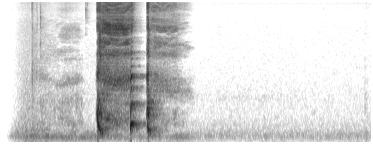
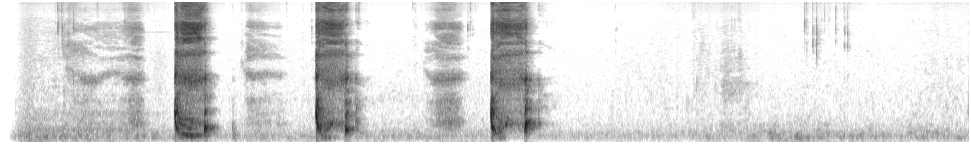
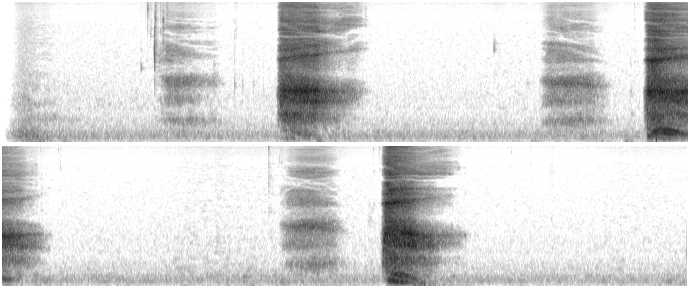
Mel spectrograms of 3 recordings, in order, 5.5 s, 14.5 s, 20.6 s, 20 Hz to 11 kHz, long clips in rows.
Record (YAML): cough_length: 5.5 s
cough_amplitude: 32768
cough_signal_mean_std_ratio: 0.3
three_cough_length: 14.5 s
three_cough_amplitude: 32768
three_cough_signal_mean_std_ratio: 0.26
exhalation_length: 20.6 s
exhalation_amplitude: 32768
exhalation_signal_mean_std_ratio: 0.28
survey_phase: beta (2021-08-13 to 2022-03-07)
age: 65+
gender: Female
wearing_mask: 'No'
symptom_none: true
smoker_status: Ex-smoker
respiratory_condition_asthma: false
respiratory_condition_other: false
recruitment_source: REACT
submission_delay: 2 days
covid_test_result: Negative
covid_test_method: RT-qPCR
influenza_a_test_result: Negative
influenza_b_test_result: Negative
